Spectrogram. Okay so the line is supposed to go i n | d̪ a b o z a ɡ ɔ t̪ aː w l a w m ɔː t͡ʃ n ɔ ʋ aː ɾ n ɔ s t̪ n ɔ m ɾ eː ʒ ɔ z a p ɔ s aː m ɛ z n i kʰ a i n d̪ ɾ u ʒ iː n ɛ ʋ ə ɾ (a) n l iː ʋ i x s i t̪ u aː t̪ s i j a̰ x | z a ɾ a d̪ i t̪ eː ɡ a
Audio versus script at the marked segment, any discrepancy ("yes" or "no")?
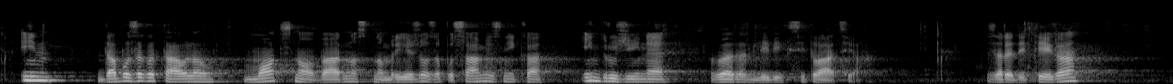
no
